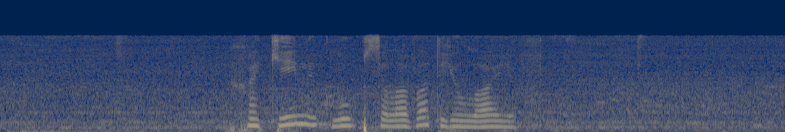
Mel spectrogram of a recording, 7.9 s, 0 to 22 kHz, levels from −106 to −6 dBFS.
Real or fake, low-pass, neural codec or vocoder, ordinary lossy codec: fake; 7.2 kHz; vocoder, 22.05 kHz, 80 mel bands, Vocos; none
